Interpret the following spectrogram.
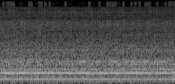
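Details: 2009 Honda Accord 3.5 L idling: steady high-pitched whine from the engine bay, not power steering but a failing alternator rectifier diode; the whine disappears when the alternator is disconnected.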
